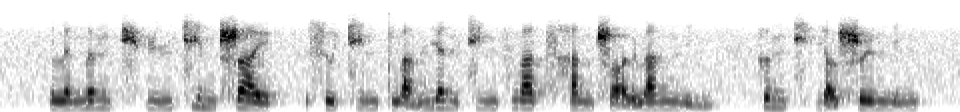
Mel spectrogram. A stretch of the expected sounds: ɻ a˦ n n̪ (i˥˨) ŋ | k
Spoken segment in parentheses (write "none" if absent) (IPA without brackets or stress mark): ḭ˨˩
